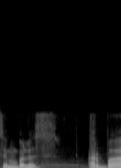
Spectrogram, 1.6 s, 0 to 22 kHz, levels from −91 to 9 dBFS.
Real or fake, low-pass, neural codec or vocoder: real; 7.2 kHz; none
